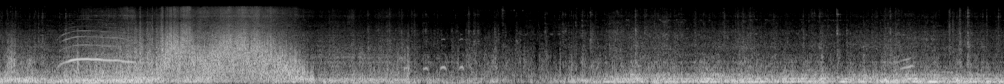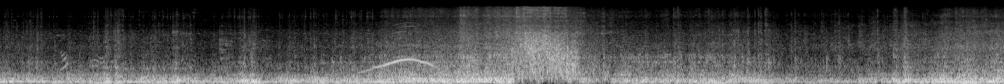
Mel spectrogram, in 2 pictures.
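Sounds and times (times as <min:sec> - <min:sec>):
rider whooping: 0:00.4 - 0:03.0, 0:03.7 - 0:05.7, 0:13.4 - 0:16.0.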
